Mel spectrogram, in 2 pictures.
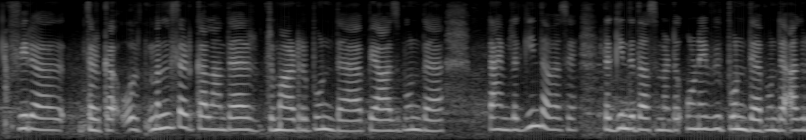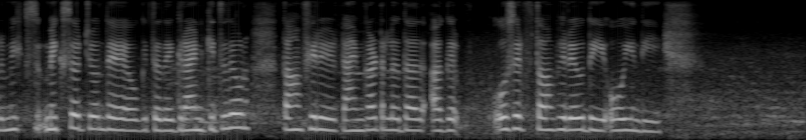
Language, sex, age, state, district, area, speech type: Dogri, female, 18-30, Jammu and Kashmir, Kathua, rural, spontaneous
